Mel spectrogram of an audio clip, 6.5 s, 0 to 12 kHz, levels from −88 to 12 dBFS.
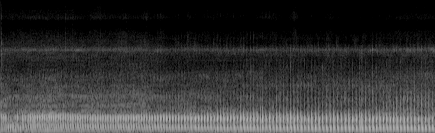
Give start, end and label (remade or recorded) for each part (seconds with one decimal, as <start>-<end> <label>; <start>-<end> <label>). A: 0.0-6.5 remade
